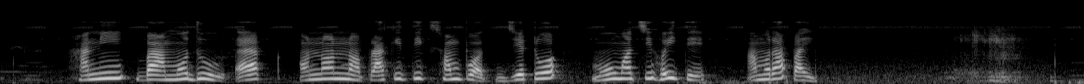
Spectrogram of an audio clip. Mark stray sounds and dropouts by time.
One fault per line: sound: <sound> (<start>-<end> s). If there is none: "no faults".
sound: squeak (9.4-10.4 s)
